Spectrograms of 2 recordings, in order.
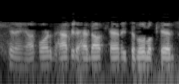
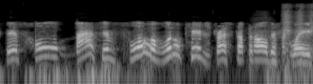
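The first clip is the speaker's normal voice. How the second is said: ordinary talk, nothing marked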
